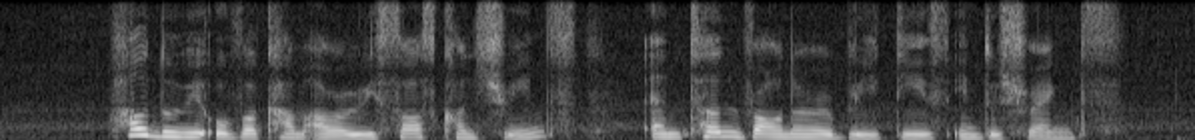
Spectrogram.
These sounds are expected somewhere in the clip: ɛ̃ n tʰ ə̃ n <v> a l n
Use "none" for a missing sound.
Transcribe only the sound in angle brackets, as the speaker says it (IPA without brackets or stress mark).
v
